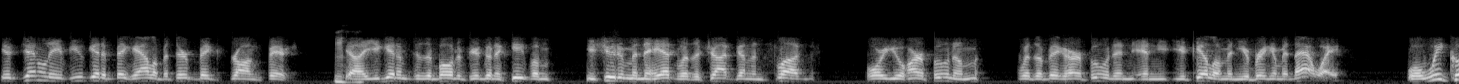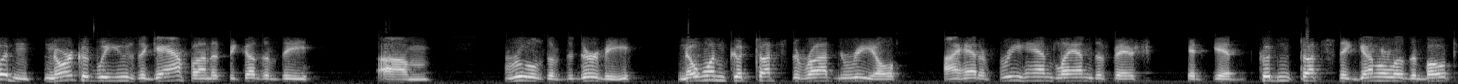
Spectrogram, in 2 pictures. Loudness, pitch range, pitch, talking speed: -15 LUFS, 130-165 Hz, 145 Hz, 205 wpm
